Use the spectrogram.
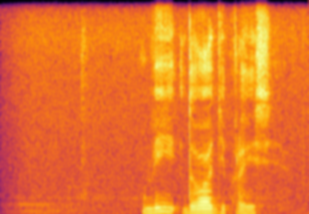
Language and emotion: Russian, sad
